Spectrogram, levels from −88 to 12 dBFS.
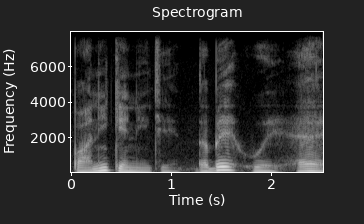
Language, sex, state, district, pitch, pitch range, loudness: Hindi, male, Himachal Pradesh, Shimla, 120 Hz, 110-130 Hz, -18 LUFS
